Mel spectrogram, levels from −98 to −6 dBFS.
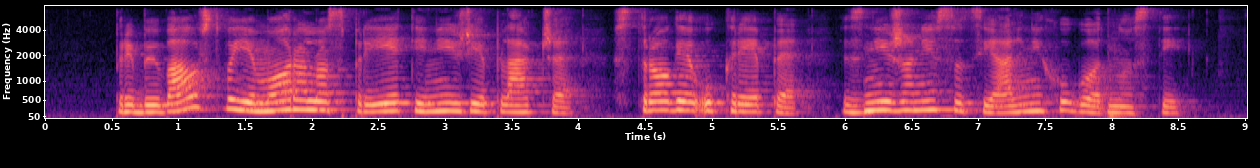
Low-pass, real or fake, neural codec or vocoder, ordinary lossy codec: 7.2 kHz; real; none; none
